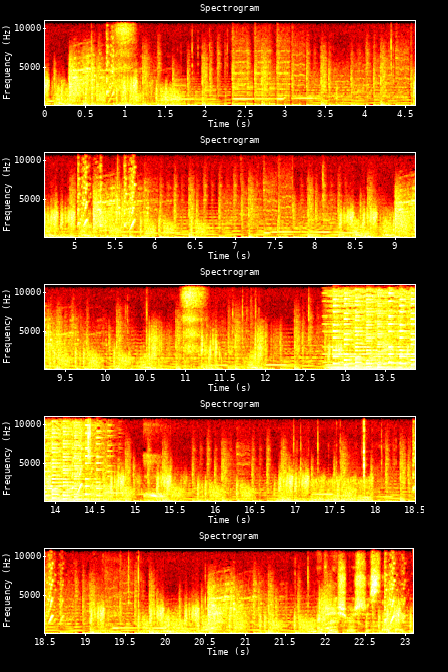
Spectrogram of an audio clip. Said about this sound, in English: I'm pretty sure it's just like I gotta break the glass.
